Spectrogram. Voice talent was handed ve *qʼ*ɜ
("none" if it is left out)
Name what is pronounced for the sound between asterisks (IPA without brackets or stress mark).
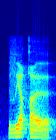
q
